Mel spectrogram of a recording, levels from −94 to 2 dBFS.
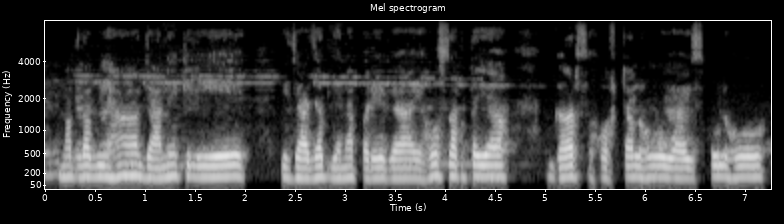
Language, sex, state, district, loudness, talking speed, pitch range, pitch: Hindi, male, Chhattisgarh, Balrampur, -18 LUFS, 150 wpm, 140-155 Hz, 150 Hz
